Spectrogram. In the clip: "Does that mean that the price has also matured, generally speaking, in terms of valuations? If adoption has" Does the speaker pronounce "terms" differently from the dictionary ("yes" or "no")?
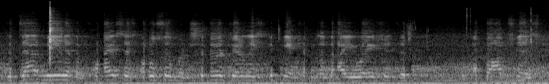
no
